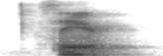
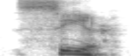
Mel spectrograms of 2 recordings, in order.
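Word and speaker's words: saor: for Ben and myself if we say uh the word for free for example s-a-o-r how would you pronounce that Ben Sayer Sayer so I would say seer okay there's a definite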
